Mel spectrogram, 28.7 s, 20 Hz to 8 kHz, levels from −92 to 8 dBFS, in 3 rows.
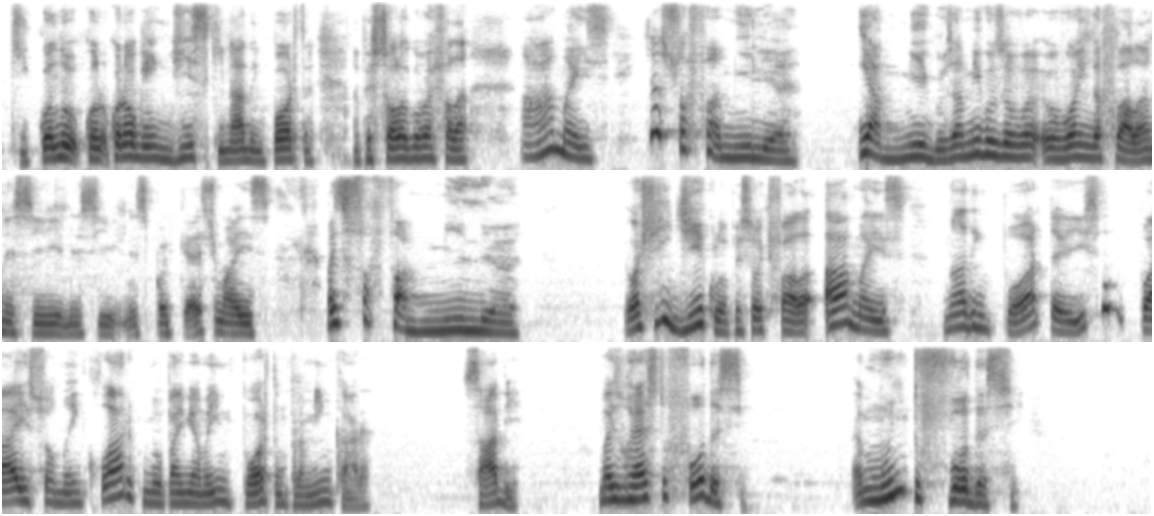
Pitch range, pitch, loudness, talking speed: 130-185 Hz, 155 Hz, -21 LUFS, 155 wpm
